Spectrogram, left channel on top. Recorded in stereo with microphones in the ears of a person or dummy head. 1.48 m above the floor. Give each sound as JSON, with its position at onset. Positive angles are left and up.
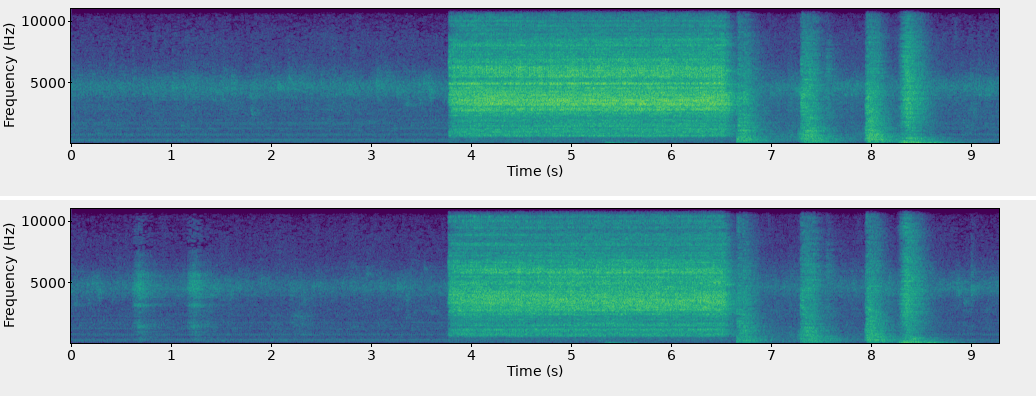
{"t": 3.8, "sound": "a camera shutter", "side_deg": -15, "distance_m": 0.8}
{"t": 6.6, "sound": "footsteps", "side_deg": -15, "distance_m": 1.5}
{"t": 8.2, "sound": "a whoosh", "side_deg": -30, "distance_m": 1.5}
